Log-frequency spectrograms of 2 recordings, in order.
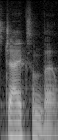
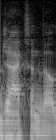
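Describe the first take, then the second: First: Southern accent. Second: Said in the usual way. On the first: Shown as a demonstration. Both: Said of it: "you have to say it with an accent".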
